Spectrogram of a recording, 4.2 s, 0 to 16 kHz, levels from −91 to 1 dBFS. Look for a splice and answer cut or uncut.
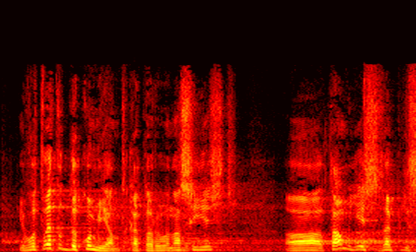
uncut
